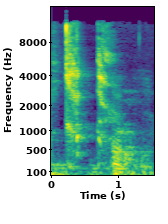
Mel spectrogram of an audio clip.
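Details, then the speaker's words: Child's whooping cough (pertussis): harsh coughs in quick succession, the typical paroxysmal cough of pertussis. "Bu aslında bizim son zamanlarda daha çok görmeye başladığımız boğmaca öksürüğü."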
